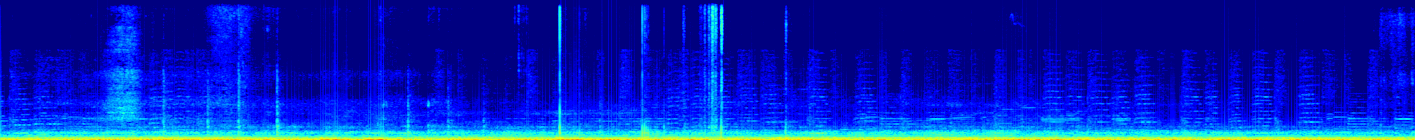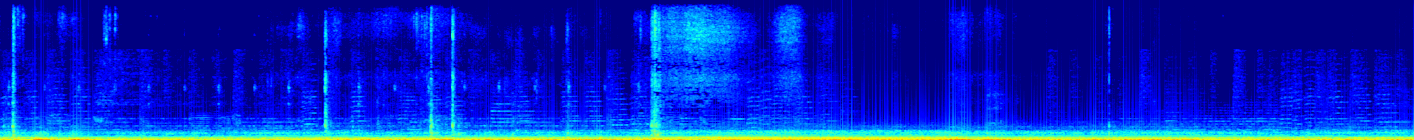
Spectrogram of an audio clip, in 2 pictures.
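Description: Low, steady rumble of a car's engine and tyres heard from inside the cabin while driving, with music playing faintly underneath.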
